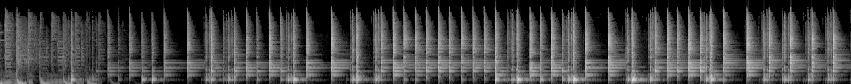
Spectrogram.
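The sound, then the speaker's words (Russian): A drum beaten to convey the sadness of a melancholic, lovesick Pierrot, in a steady, fairly quick rhythm for the whole stretch, each hit carrying a bright, ringing metallic tone. The strikes are moderately loud, with no voices. “Подожди, не убирай барабан, потому что у нас сейчас будет третье задание.”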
